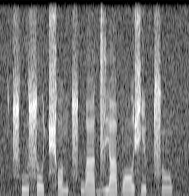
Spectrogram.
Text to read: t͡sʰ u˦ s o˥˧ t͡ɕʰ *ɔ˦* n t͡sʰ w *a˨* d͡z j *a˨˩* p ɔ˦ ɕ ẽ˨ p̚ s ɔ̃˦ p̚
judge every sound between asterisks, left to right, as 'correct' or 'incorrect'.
incorrect: ɔ˧, incorrect: a˧, incorrect: a˥˧

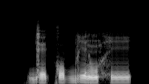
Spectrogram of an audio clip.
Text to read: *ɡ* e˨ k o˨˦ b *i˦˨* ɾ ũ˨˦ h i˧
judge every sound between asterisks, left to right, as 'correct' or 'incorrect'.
correct, correct

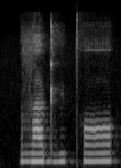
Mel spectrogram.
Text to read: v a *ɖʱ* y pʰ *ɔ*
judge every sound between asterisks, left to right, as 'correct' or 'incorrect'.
correct, correct

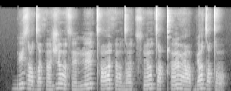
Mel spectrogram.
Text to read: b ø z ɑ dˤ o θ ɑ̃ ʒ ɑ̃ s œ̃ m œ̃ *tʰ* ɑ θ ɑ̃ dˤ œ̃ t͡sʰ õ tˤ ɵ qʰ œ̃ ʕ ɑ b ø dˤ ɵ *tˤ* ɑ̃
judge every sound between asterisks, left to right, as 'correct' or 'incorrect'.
correct, correct

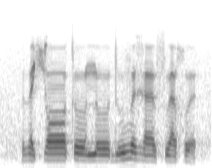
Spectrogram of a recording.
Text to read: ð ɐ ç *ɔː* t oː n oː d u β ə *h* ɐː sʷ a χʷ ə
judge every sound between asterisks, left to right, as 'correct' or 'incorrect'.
correct, incorrect: ɣ

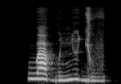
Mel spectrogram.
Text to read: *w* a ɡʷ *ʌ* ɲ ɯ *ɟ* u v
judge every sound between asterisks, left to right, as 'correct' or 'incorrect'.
correct, correct, correct

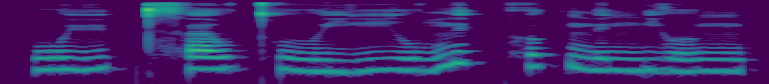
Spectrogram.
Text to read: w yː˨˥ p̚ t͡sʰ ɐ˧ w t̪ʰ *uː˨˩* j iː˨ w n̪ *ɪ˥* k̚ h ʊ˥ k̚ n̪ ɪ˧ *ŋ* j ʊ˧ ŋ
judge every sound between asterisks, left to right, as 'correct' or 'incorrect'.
correct, correct, correct

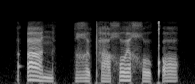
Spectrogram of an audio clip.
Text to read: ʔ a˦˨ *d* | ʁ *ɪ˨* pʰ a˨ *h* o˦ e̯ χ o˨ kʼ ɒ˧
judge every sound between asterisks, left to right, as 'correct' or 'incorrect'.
incorrect: n, correct, incorrect: χ

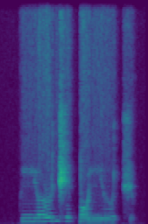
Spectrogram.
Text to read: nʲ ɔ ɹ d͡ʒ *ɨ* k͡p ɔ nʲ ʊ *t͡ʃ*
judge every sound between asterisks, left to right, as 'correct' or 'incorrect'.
incorrect: e, correct

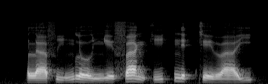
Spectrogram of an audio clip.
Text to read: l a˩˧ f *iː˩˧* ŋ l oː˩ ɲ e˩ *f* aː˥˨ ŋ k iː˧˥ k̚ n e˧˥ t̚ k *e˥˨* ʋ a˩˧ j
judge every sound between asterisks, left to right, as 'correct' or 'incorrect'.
correct, correct, incorrect: e˩

